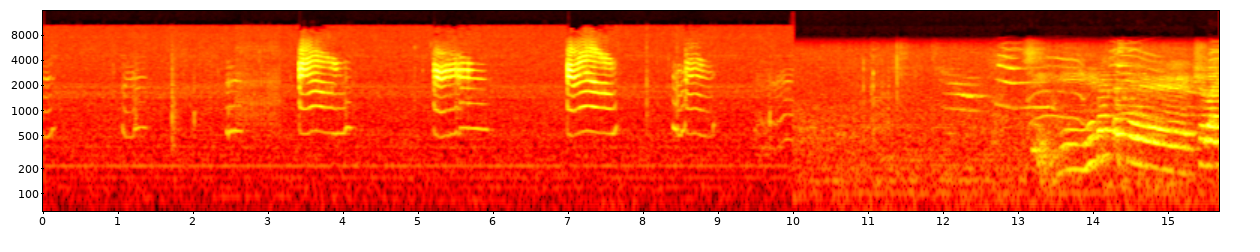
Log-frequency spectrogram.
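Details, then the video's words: Cat meowing repeatedly: short rising-falling meows every second or two over a low hum, then a busier stretch of overlapping, wavering meows with background noise near the end. "Funny cats sound"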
